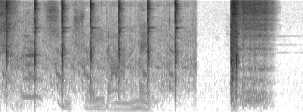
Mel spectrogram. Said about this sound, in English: As Marge speaks, a clockwork monkey bangs cymbals in Homer's head.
